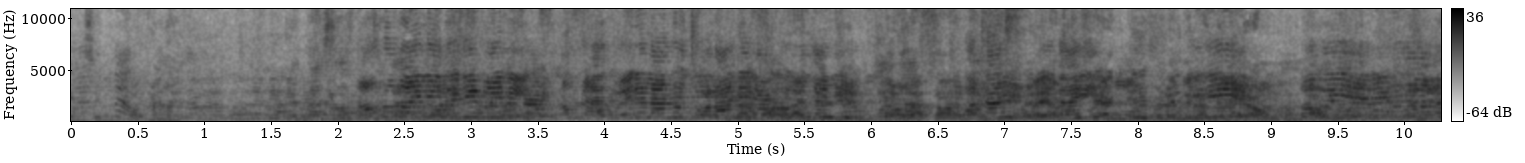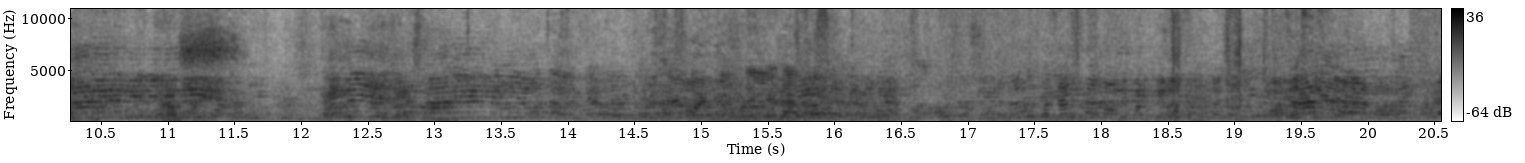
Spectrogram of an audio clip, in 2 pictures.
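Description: Chatter of several people talking at once in a busy market street, with music playing underneath and a steady low hum.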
